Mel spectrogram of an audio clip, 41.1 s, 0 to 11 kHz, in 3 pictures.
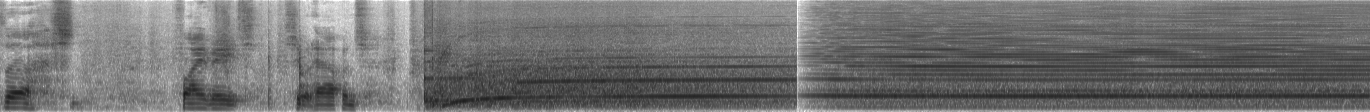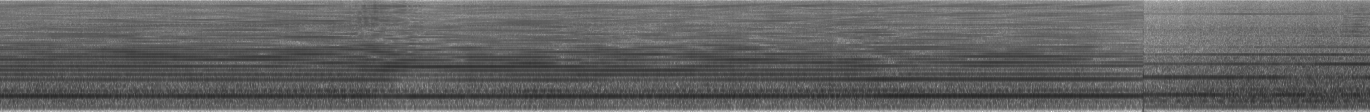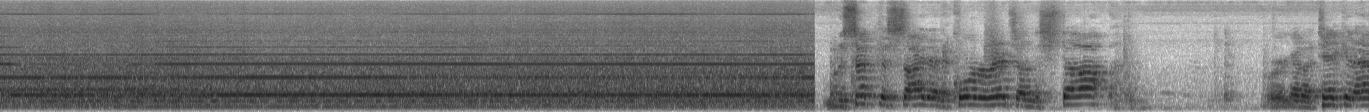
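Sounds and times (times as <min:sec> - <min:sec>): planer motor high-pitched whine: 0:04.2 - 0:35.6.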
